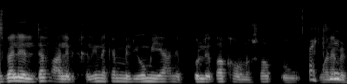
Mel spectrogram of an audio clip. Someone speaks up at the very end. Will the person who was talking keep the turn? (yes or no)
no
